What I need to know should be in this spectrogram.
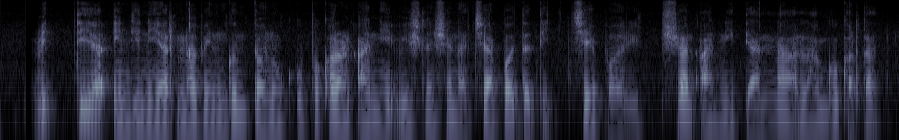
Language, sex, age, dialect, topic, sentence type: Marathi, male, 18-24, Northern Konkan, banking, statement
